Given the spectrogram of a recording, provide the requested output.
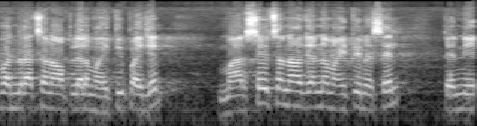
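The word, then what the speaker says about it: Marseille: सालचा ते मार्सेच्या बंदरामध्ये ते जर स्पेलिंग बघायला गेलं तर स्पेलिंगचा इंग्लिश उच्चार होतो मार्सेलिस पण मार्सेलिस नाहीये ते मार्से आणि मार्से हे फ्रेंच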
